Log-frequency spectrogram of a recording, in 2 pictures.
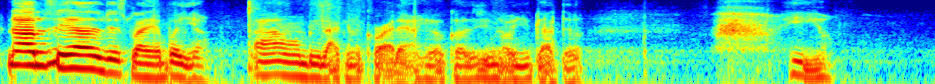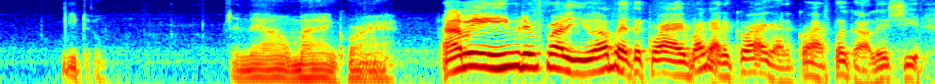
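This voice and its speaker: A woman's voice: low-pitched, creaky, darkish tone, husky. A woman vlogger talking loosely and profanely to her viewers in a casual late-night chat. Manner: loose, profane, chatty, talks to viewers as y'all.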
